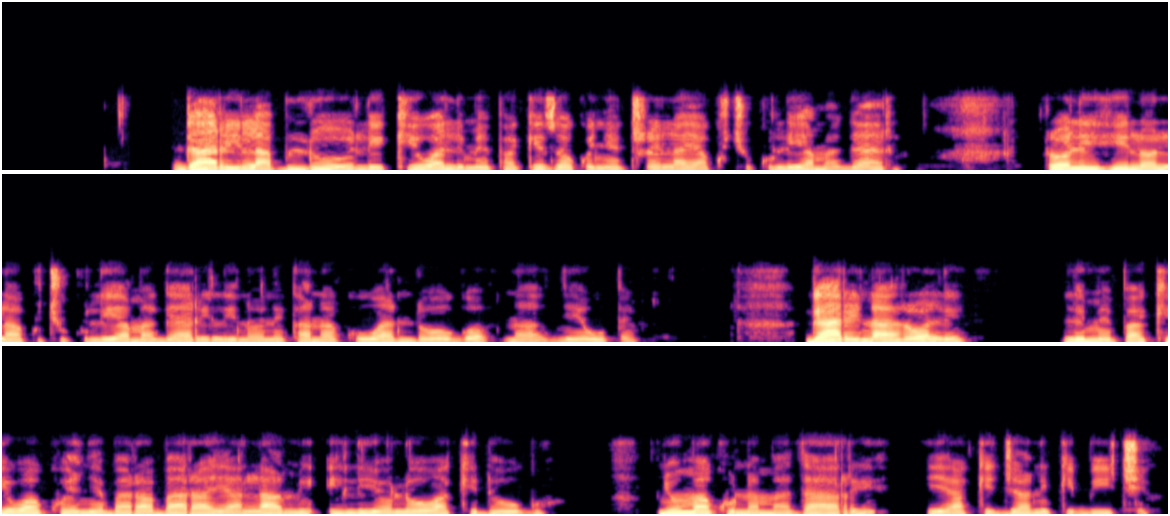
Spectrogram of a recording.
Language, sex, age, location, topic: Swahili, male, 25-35, Kisii, finance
